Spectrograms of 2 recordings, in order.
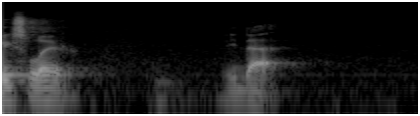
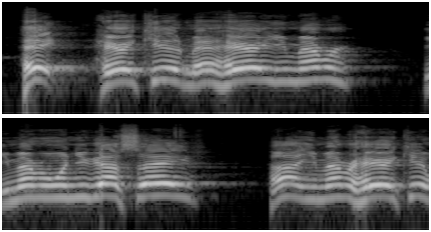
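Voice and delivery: louder, higher call across the room; 10 semitones higher, 6 dB louder than usual. Real, not acted. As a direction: call to Harry in the pews. Calling out to a congregant.

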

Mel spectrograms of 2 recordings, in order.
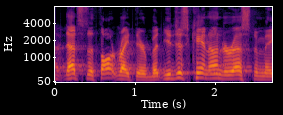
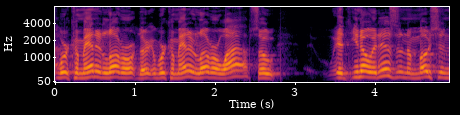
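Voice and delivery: raised preaching; 6 semitones higher than usual. Real, not acted. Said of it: "preaching builds".

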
